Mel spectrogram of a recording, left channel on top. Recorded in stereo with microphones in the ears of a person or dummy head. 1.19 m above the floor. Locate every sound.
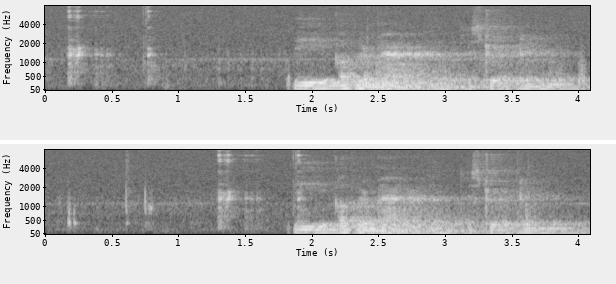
1.9 s a man speaking: 10° right (ahead or behind), 0.9 m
